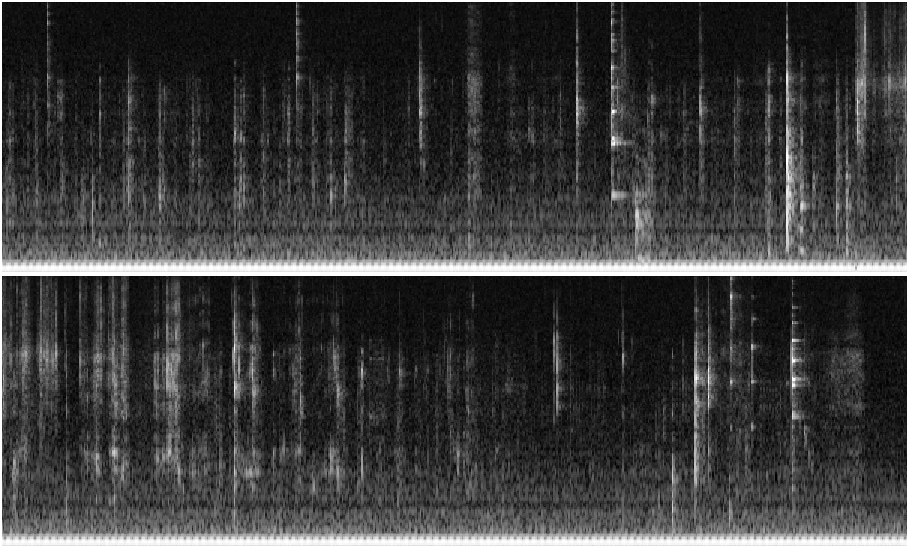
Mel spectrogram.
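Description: Close-miked mouth sounds of eating braised tofu and rice: chewing with crisp crunching, among scattered light clicks of chopsticks and a metal spoon against a wooden bowl, the sharpest click near the end. A steady low hum runs underneath.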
